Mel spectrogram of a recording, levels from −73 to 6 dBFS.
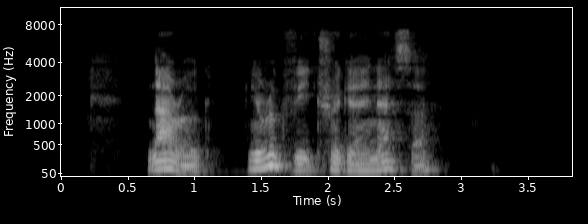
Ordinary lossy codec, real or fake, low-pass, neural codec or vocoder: AAC, 32 kbps; real; 7.2 kHz; none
